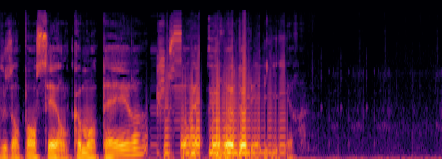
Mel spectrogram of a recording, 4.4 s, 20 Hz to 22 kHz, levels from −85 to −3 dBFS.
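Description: From 1.46 to 2.89 s, speech turns into a rigid, metallic 200 Hz buzz: robotic sound from repeated short buffers, likely a 5 ms chunk repeating for most of that stretch.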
